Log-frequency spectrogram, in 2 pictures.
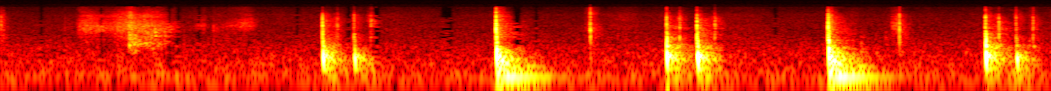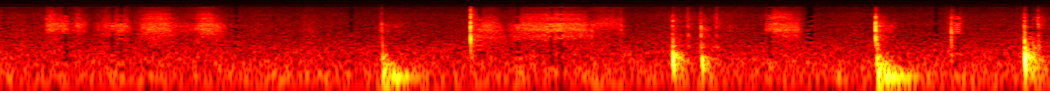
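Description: Rubber stamp on a clear acrylic block being inked on a pad and pressed down onto cardstock, again and again: a series of irregular light knocks, some in quick pairs, with a few soft scraping rubs in between.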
